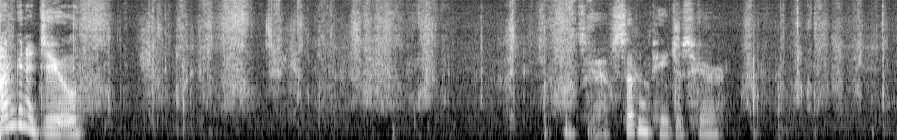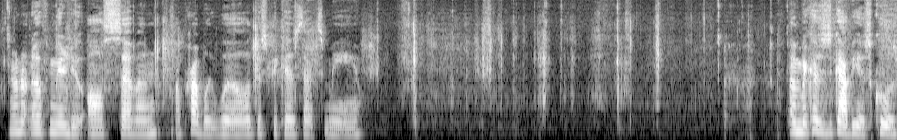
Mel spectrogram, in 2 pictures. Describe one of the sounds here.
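Paper pages rustle and flip as a book is leafed through.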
